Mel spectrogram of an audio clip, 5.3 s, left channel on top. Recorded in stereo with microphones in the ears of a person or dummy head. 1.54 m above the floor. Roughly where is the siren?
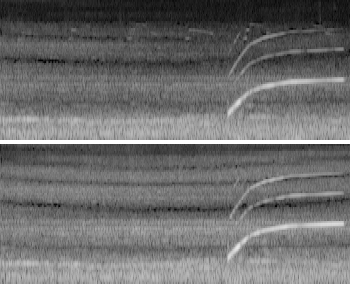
Right.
